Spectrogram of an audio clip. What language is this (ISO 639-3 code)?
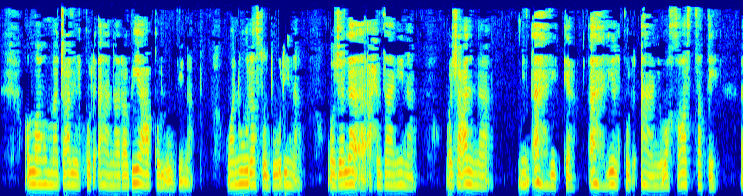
ara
